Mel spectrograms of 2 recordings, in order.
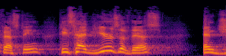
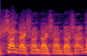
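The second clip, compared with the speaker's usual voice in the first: rapid-fire chant, imitated; mock praying in tongues; 5 semitones lower, faster than usual. Church praying over the boy, mock tongues. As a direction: rattle it off like an overzealous deliverance prayer. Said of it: "We'd be Shandaiing that boy".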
